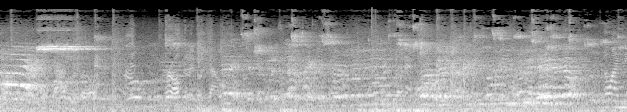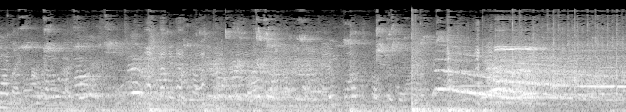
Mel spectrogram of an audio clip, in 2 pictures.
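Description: A volleyball rally in an echoing school gym: the ball is struck with sharp slaps amid players' calls and shouts. A short, high referee's whistle sounds near the start and again near the end, followed by a louder burst of shouting as the point ends.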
